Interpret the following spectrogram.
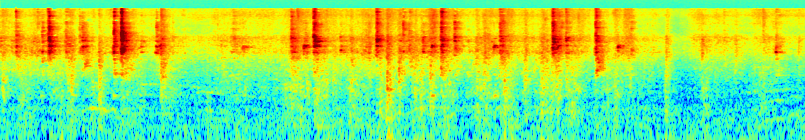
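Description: A broadsword spun in figure-eight patterns: a faint, irregular series of short clicks and light swishes from the sword and its handling.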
